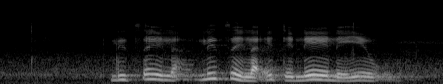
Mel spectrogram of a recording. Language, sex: Southern Sotho, female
